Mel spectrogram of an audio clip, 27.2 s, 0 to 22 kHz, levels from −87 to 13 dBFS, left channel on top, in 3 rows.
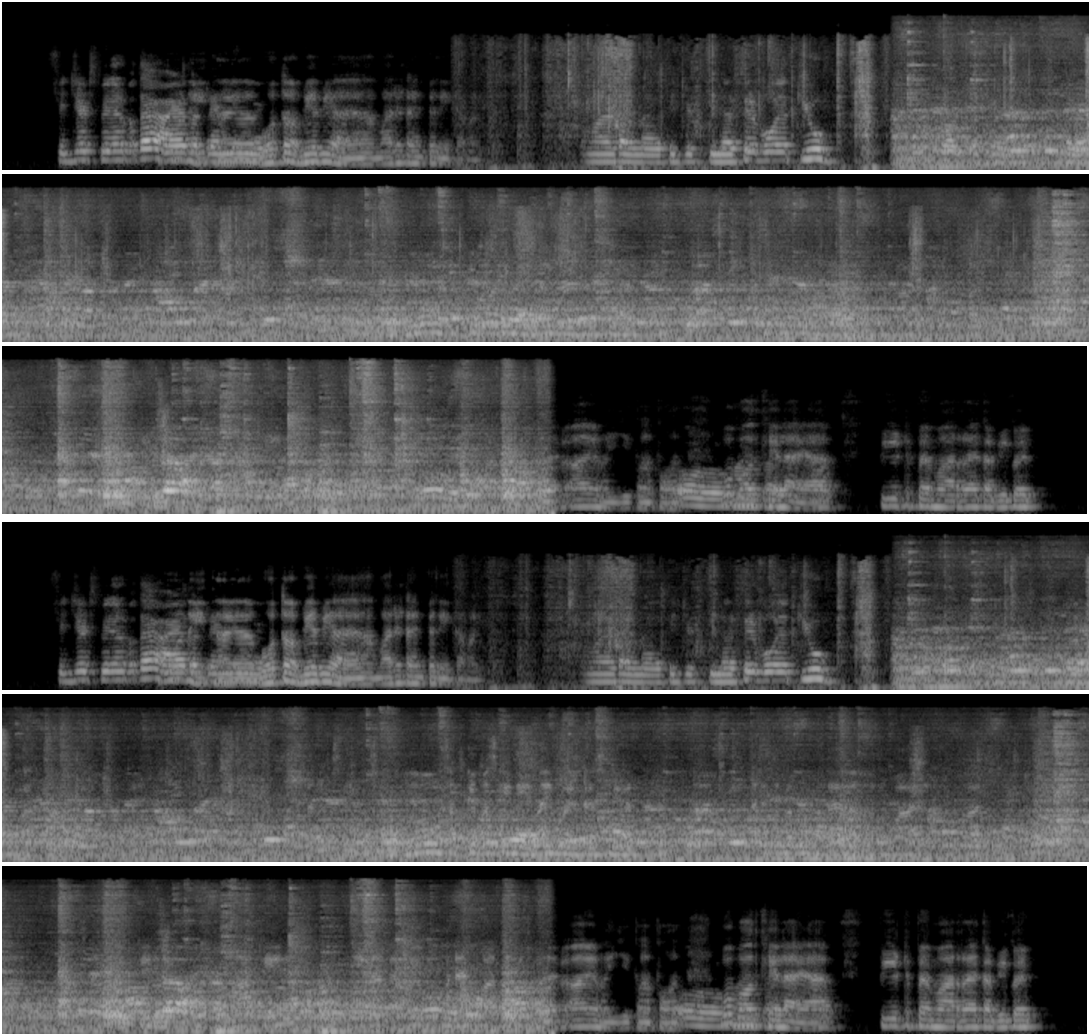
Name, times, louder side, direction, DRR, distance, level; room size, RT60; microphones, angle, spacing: voice 1, 0.5-2.2 4.8-6.9 7.6-9.3 11.9-12.4 13.0-14.5 15.7-16.3 19.3-21.1 21.6-22.1 23.7-25.0, left 2 dB, 20° left, 0.6 m, -33 dB
voice 2, 1.3-4.0 8.7-10.9 11.6-14.7 15.3-20.6 21.0-26.7, right 2 dB, 35° right, 0.5 m, -36 dB
sound 1, 3.7-14.0 14.3-20.4, left 6 dB, 65° left, 0.7 m, -40 dB
sound 2, 7.4-22.7, left 2 dB, 85° left, 1.1 m, -26 dB
2.9 x 2.2 x 2.4 m
head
